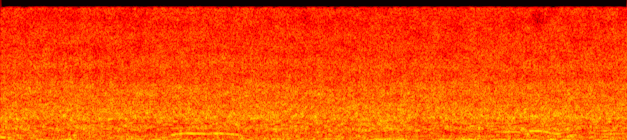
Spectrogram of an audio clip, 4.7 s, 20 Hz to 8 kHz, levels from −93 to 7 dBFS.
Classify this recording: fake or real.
fake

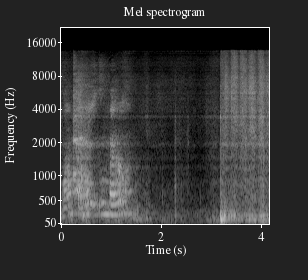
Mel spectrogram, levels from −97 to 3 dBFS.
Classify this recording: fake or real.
fake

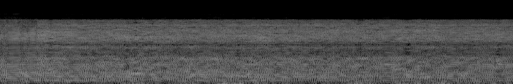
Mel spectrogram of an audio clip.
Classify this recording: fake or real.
fake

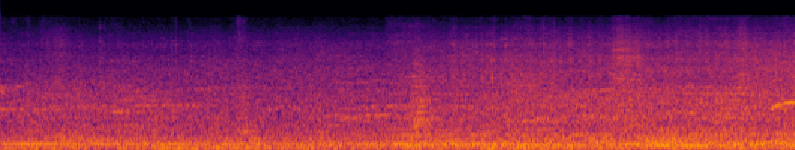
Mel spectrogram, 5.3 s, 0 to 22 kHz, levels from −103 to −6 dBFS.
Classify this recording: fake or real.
real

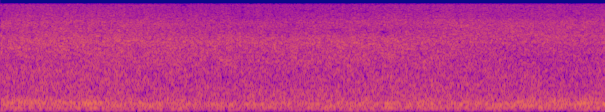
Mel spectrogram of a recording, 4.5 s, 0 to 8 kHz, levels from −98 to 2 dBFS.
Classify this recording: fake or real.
real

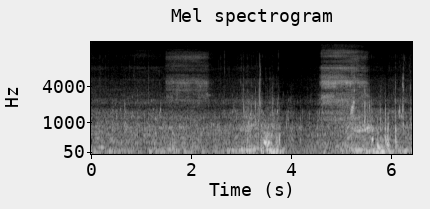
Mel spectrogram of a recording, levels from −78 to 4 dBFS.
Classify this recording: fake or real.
real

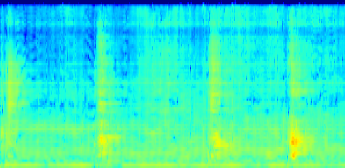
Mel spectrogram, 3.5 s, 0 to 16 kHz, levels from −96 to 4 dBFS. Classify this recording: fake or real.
fake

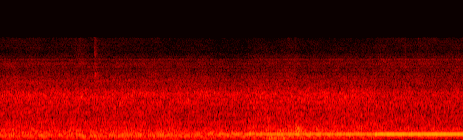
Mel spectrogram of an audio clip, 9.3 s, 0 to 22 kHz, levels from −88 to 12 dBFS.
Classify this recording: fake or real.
fake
